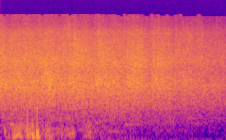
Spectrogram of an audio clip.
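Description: Audience applauding, an even clatter that slowly dies down, with a few low thumps in the first half second.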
